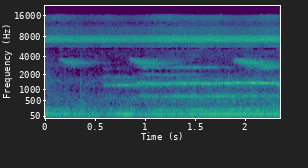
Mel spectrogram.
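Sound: rooster crowing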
